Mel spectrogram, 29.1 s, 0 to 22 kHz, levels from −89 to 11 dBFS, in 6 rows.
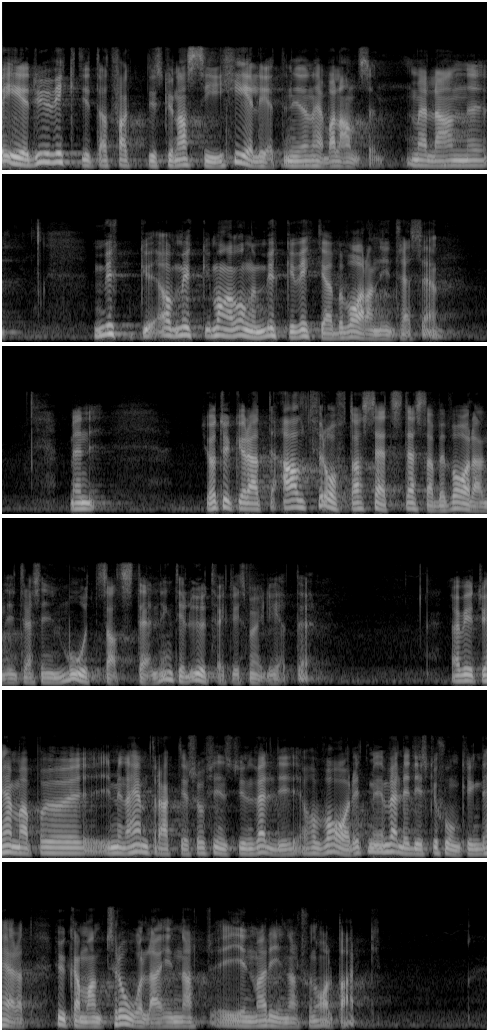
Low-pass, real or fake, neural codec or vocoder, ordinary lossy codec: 7.2 kHz; real; none; none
